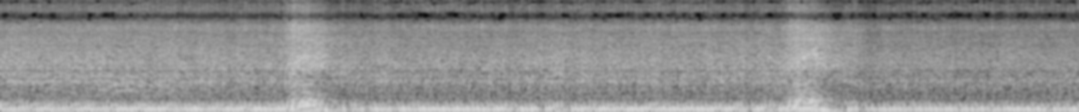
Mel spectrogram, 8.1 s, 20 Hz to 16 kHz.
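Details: 2000 Triumph Sprint ST 955 triple, first start in 24 years after being wrecked new and stored in a barn, with a cleaned fuel pump and new fuel hoses: low, steady idle with two quick clean throttle blips, revs rising and falling smoothly; running fine.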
